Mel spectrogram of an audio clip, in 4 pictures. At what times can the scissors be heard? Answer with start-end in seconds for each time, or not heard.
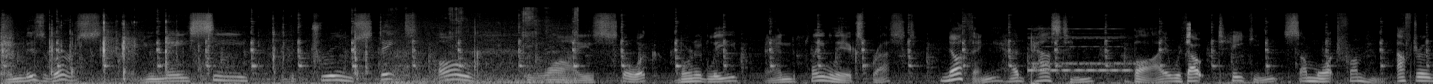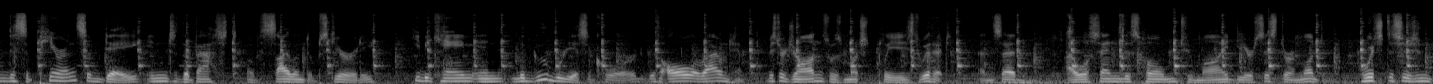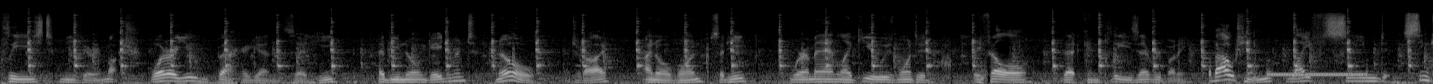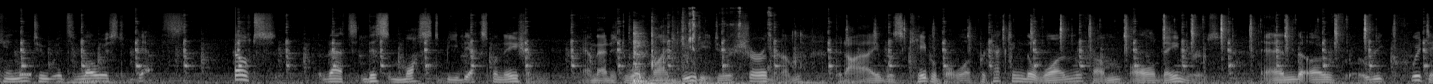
3.8-5.8, 24.7-25.7, 49.3-50.8.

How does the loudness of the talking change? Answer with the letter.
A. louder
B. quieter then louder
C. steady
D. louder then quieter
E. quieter
C.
